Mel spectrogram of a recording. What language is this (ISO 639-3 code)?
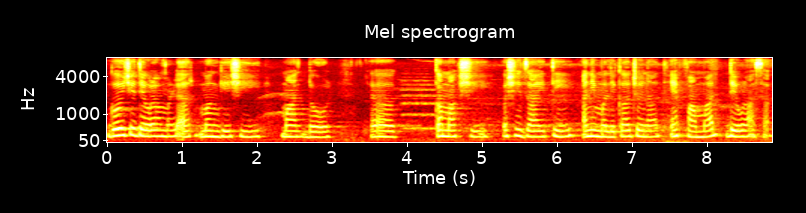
kok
